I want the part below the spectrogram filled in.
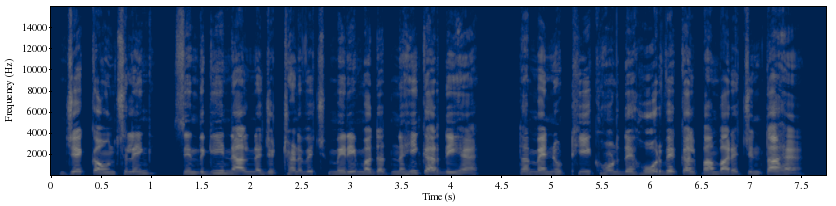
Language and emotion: Punjabi, fearful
